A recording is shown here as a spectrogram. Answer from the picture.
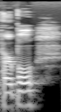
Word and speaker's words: prpl: core library's named lib purple which is a derivative of we used to abbreviate protocol plug-ins as prpl that people would pronounce purple and the reason everything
